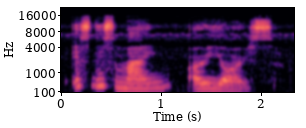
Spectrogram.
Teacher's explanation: So in the word mine, our voice is goes up, and then in the word yours, our voice is goes down.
